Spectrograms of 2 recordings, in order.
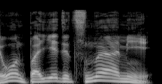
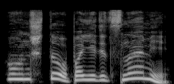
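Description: First: Said in the usual way. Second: High-pitched, incredulous female question; questioning woman. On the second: Acted. Lena questions Sasha about his friend, high doubting voice. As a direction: ask it doubtfully in a raised pitch.

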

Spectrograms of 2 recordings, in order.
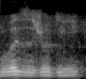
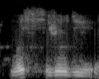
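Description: First: واسجدي with the س slipping toward ز; wrong take: let the س in واسجدي blur into a ز; faulty واسجدي, its س voiced like ز before ج; wrong pronunciation. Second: واسجدي with a clear, crisp س before ج; right take: keep the س in واسجدي clean, no ز; correct pronunciation. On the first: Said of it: "لا نقول واسجدي". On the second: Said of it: "السين قبل الجيم نحققها". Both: Shown as a demonstration.

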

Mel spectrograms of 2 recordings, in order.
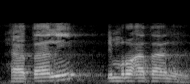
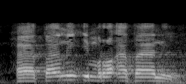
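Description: First: Said in the usual way. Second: Slow, deliberate model reading of hatani imra'atani. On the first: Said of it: "teacher repeats the example". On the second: Shown as a demonstration. Teacher reading hatani imra'atani slowly to the class, slow and clear. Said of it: "teacher models the example".

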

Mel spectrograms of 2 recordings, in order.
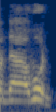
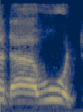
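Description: First: داود with the waw cut short, the wrong reading. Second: داود with the waw drawn out long, the correct reading. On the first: Teacher showing students the wrong reading, short waw. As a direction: say داود quickly without lengthening the waw. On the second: Teacher showing students the correct reading, long waw. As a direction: stretch the waw in داود to "daawuud". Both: Shown as a demonstration. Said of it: "لابد من مد الواو".

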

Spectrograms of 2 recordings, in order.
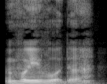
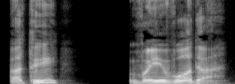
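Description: First: Subdued, submissive echo; downcast. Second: Loud, raised-pitch bark; barked correction. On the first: Scolded captive repeating the title, downcast and subdued. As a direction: repeat the title meekly, crestfallen. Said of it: "Сычок опять понурился". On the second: Sergeant correcting the captive's address, barked. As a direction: snap the title at him like a sergeant. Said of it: "рявкнул десятник". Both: A narrator's reading.

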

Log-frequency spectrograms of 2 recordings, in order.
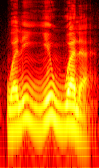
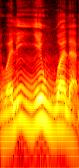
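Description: First: ولي ولا held slowly and louder, with the ن hum carried into the و of ولا; with nasal ghunna. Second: ولي ولا with a clean و and no nasal hum; without ghunna. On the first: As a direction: let the ghunna hum into ولا, slow and full. (بغنة ظاهرة وبتمهل) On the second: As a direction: merge straight into the و of ولا, no ghunna. (إدغام كامل بلا غنة) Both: Shown as a demonstration. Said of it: "من غير غنة".

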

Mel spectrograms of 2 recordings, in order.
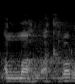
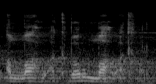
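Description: First: Single takbir, then a clear stop; separate takbir. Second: Two takbirs joined in one breath. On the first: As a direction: say it alone and pause. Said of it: "وتسكت". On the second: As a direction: run both phrases together without a pause. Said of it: "فيقول". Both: Shown as a demonstration.

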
